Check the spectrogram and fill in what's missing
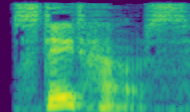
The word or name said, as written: statehouse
